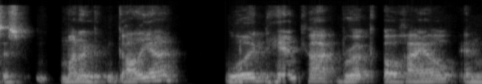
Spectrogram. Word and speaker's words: Monongalia: I'm sorry I'm not sure I pronounced this Monongalia wood Hancock Brook Ohio and Marshall is that correct that's that's correct Gary yes and what is the current correct pronunciation we'll we'll work on your pronunciation though manalia manalia okay well H you are you are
